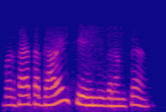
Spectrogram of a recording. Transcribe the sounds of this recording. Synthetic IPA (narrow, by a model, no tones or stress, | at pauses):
bəɾsaet̪aɖʱəɽəjnt͡ʃʰieɦiniɡəɾəmke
